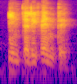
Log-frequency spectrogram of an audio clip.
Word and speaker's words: inteligente: Inteligente.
